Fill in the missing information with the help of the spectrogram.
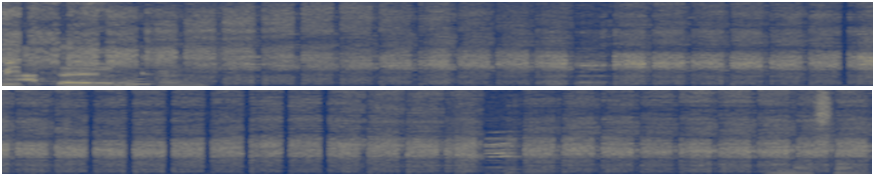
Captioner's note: sound of the Spirit Box in the background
